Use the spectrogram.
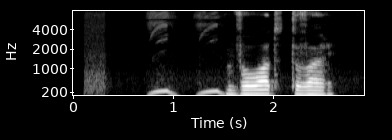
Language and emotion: Russian, neutral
